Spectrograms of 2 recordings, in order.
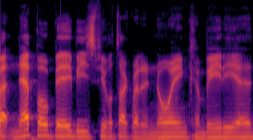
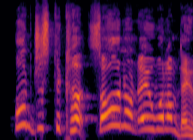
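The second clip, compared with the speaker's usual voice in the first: very high, mincing voice. Imitating Jack Whitehall mincing around the stage: mocking Jack Whitehall's mincing voice. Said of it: "he minces around the stage being like".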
